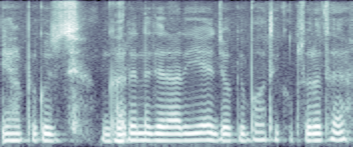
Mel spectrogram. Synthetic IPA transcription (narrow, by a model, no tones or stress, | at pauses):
jɐɦãpekʊt͡ʃʰ | ɡʱɐɾẽnɐd͡ʒəɾaːɾəiɦɛd͡ʒoːkibɐɦʊt̪ɦixuːbsuːɾət̪ɦɛː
